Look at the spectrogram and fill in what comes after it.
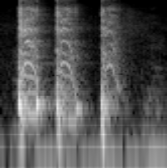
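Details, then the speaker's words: Three quick, harsh cough bursts in a row ending with a faint breath, from an adult woman who is sick, who says she has been coughing and has a headache. "I'm not also feeling well because I've been coughing and my head has been paining me."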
